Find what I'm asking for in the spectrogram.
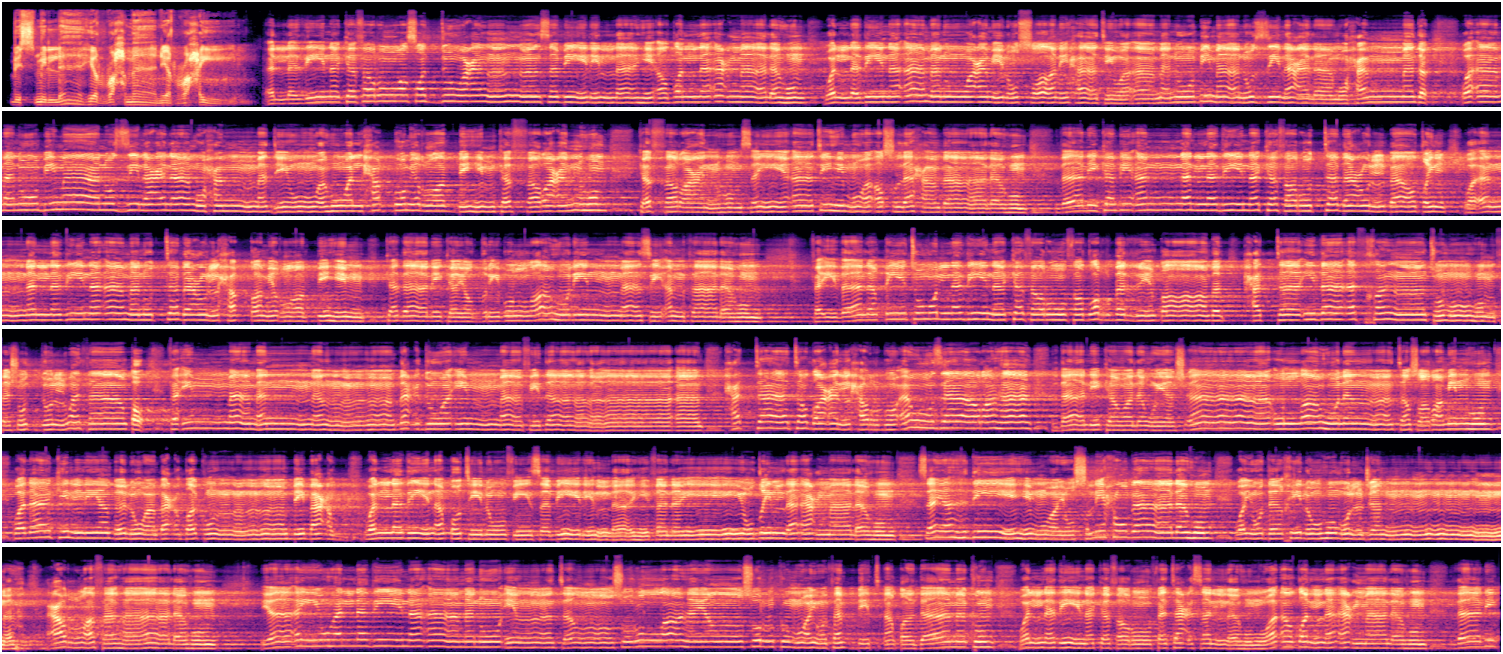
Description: المكان: المسجد الحرام الشيخ: فضيلة الشيخ ياسر الدوسري فضيلة الشيخ ياسر الدوسري محمد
